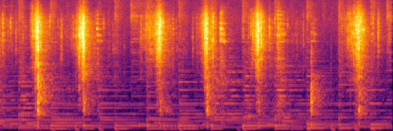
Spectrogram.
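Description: A knife chops green onions on a board in steady, evenly spaced strokes, each one a crisp close tap, with no talking.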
